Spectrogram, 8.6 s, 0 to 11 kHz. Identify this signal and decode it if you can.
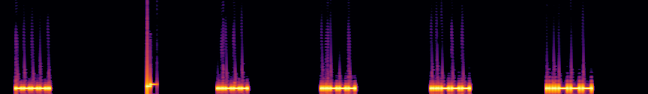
Morse code, heard as a keyed tone, about 37 wpm, spaced as for 8 wpm, 700 Hz. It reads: 9 2222
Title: Speed-Racing Single Letter-Number 30wpm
